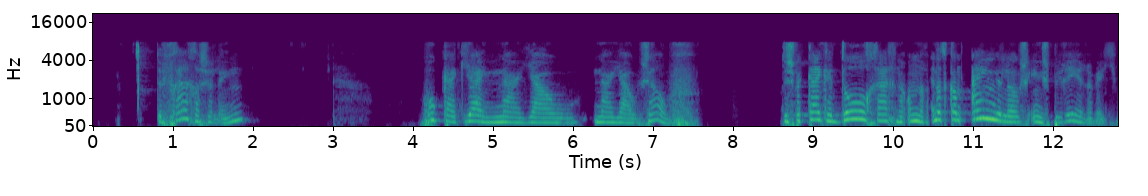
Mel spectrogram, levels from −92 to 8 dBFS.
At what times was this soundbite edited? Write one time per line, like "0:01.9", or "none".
0:08.5
0:10.4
